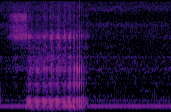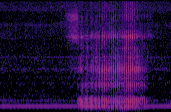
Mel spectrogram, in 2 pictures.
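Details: Sleeping English Bulldog, worn out from running around outside all day, gives two coarse, throaty snores about four seconds apart, with quiet breathing between them over a constant low indoor hum.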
